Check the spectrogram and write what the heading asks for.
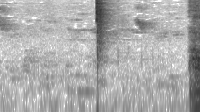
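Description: One sharp knock from a scooter clutch assembly worked by hand, about a second in. It is the knock a rubber damper without a metal insert lets through, the cause of a noisy torque drive.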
